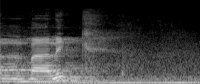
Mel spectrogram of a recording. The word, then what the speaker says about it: الملك: Sekarang kita masuk nama Al-Malik, pendek bacanya Al-Malik atau Al-Maliku. Memang ada beberapa riwayat bacaan dibacanya panjang, Malik.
